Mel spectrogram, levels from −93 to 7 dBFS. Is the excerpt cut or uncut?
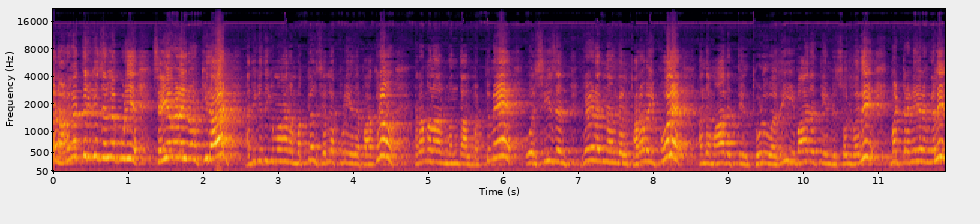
uncut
